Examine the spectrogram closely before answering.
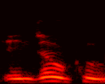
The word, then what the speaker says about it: Njoku: I can't pronounce his last name. The tight end. Njoku.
